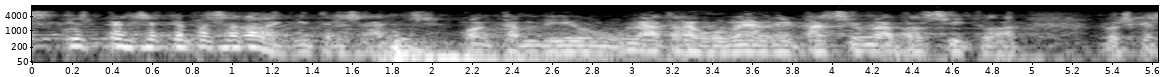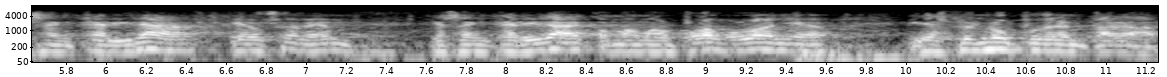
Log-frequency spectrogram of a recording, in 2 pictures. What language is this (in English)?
Catalan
